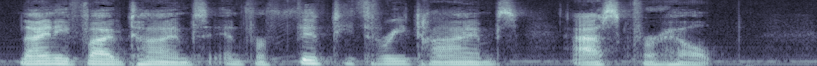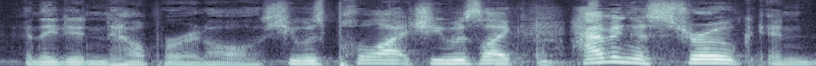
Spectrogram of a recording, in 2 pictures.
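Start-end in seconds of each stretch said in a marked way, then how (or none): none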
